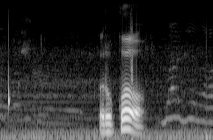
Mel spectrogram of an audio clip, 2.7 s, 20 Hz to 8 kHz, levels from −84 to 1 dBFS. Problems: constant background noise, continuous background conversations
